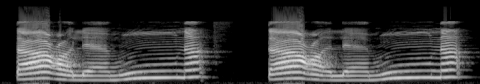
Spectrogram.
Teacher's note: और वाव साकिन से पहले कोई भी हर्फ हो उसके ऊपर अगर पेश की हरकत आती है तो वहां पर वाव मद्दा का कायदा बनता है, और वाव मद्दा को हम एक अलिफ के बाकदर खींचते हैं। तो हम यहाँ पर करेंगे मुंह, यानी कि ता को आइन से मिलाया, ता, लाम को जल्द अदा किया, ला, मुंह में अलिफ वाव मद्दा करते हुए एक अलिफ के बाकदर खींचेंगे, और ना को फिर हम जल्द अदा करेंगे।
